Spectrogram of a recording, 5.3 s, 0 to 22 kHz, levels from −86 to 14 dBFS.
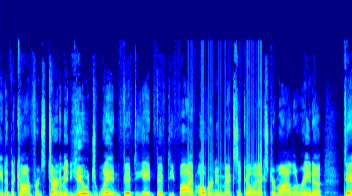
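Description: From 2.81 s to 4.08 s the speech is overrun by processor overload crackle: the processor can't finish its very short audio buffers, around a millisecond and a half each, on time, and roughly a hundred deadlines slip in succession. Each missed buffer is simply skipped, leaving a tiny hard-edged gap, so the result is a dense gritty tearing over the voice rather than the single clean dropout of one lost packet. It stops once the load clears.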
